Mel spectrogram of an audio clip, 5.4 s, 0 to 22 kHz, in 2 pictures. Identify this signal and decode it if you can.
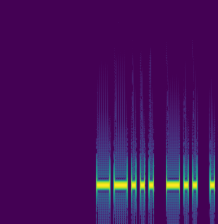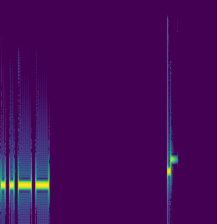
Morse code, heard as a keyed tone, about 22 wpm, 700 Hz. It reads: 7D3
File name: practice / 22wpm / Three Letter-Number Combinations - 22wpm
